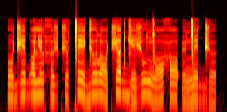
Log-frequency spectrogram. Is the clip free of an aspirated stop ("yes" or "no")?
yes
